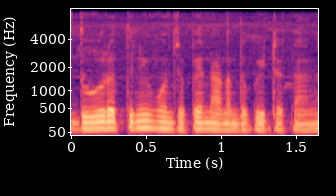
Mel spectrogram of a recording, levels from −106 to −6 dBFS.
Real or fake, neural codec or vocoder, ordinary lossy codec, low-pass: real; none; none; 7.2 kHz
